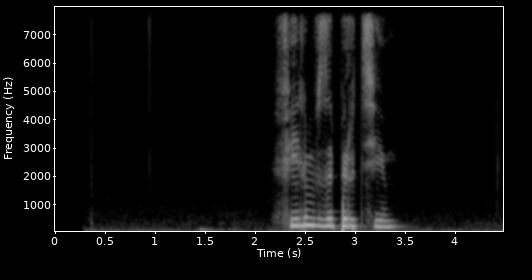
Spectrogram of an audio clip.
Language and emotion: Russian, neutral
